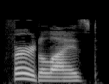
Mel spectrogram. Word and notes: fertilized: British English

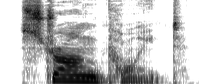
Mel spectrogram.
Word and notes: strong point: American English

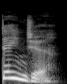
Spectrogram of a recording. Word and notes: danger: British English

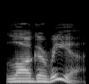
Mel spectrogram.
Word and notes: logorrhoea: British English

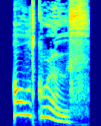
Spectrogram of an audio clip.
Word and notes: old growth: British English

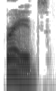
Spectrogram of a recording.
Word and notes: braids: British English

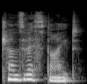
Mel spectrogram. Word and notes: transvestite: British English

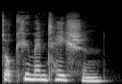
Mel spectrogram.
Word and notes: documentation: British English

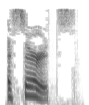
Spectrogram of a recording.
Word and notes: asserts: British English

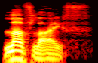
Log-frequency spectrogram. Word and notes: love life: British English

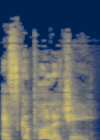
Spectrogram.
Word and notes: escapology: British English

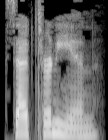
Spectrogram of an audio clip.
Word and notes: saturnian: British English

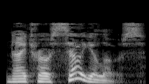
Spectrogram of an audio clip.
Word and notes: nitrocellulose: British English

